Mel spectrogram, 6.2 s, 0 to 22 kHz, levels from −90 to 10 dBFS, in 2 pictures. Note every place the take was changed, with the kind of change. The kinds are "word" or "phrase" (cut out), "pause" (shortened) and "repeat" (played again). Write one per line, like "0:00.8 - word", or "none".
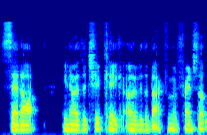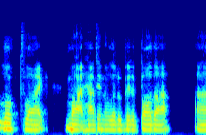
0:04.5 - word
